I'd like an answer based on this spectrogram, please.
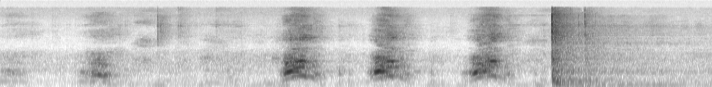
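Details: Dogs at a shelter, visited on a Sunday volunteer day: a few broad barks, three spaced about half a second apart, then a sharper final bark, over faint background noise.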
